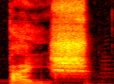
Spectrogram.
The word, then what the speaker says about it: pais: to know this one and parents is h paish pesh the parents as I told you before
